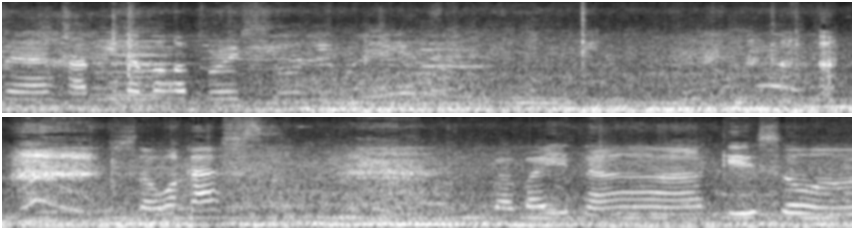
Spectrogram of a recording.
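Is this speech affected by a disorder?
No.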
